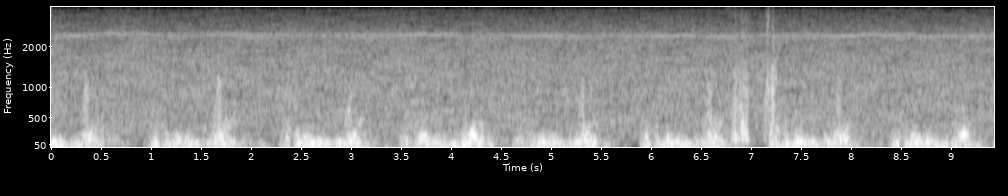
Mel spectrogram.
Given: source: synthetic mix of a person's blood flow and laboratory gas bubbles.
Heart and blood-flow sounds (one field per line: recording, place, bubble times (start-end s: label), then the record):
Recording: Doppler ultrasound of blood flow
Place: precordium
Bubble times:
6.77-7.01 s: bubbles
7.12-7.27 s: bubbles
From the record:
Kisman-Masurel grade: 213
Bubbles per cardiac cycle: several, 3 to 8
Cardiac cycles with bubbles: 1 to 10%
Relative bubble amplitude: loud (0.450 to 0.775)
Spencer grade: 1 (occasional bubble signal discernible with the cardiac motion signal, with majority of cardiac periods free of bubbles)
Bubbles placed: anywhere in the cardiac cycle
